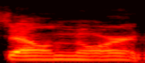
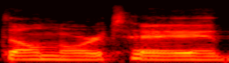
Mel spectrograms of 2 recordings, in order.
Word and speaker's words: Del Norte: Yes, it's Del Norte, not Del Norte. That is just how they say it.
